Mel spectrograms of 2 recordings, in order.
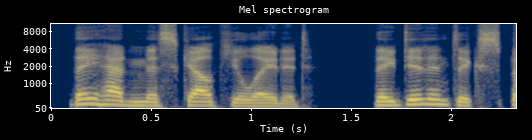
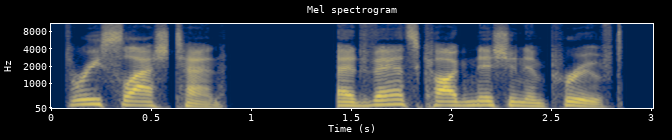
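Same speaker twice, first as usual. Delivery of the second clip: ordinary delivery, nothing marked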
